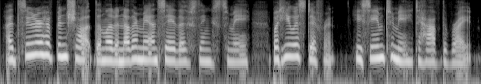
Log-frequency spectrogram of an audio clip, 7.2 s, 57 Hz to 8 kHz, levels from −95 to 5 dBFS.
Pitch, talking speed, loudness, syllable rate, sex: 240 Hz, 215 wpm, -17 LUFS, 5.2 syllables/s, female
